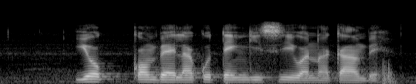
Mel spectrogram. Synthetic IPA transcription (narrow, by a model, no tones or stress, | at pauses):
jɔkɔmbʱɛlakutʼeŋɡisiwanakaːmbʱɛ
